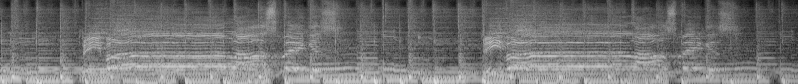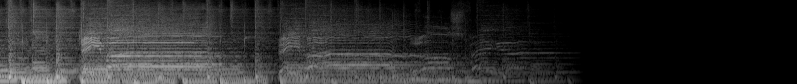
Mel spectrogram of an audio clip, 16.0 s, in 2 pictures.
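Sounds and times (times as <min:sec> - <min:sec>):
classic rock band playing: 0:00.0 - 0:12.1.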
